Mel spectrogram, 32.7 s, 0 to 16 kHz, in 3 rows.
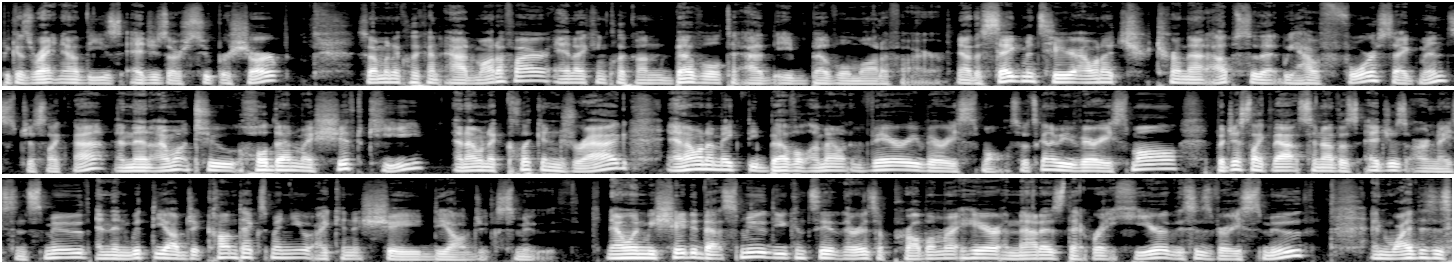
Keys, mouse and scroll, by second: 0.0-1.4 scroll up 1, 1.4-5.0 shift+middle drag, 5.0 click, 5.3 scroll down 1, 5.5-8.0 shift+middle drag, 8.0-17.1 drag, 19.9 scroll down 3, 20.0 middle click, 20.2-21.3 scroll up 5, 21.3 middle click, 21.5 scroll down 1, 21.6 middle click, 22.4 right click, 25.4 w, 26.2-28.0 middle drag, 28.0 a, 28.3 shift+middle click, 28.4-31.3 scroll up 5, 31.3 scroll down 3, 31.5 shift+middle click, 31.9 scroll up 1, 32.5 shift+middle click.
